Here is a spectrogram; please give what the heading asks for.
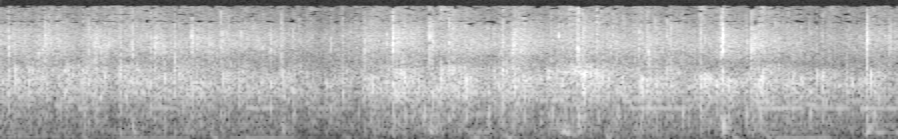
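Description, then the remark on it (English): A crowd at a Michigan Agribusiness Association event applauds Marone at its site, many hands clapping in a dense, crackling patter that holds at a moderate level throughout, with no voices rising above it. “Let's give Marone actually a round of applause for all of that.”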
